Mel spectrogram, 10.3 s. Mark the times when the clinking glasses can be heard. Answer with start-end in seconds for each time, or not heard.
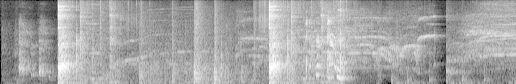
1.1-2.2, 5.3-6.8.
